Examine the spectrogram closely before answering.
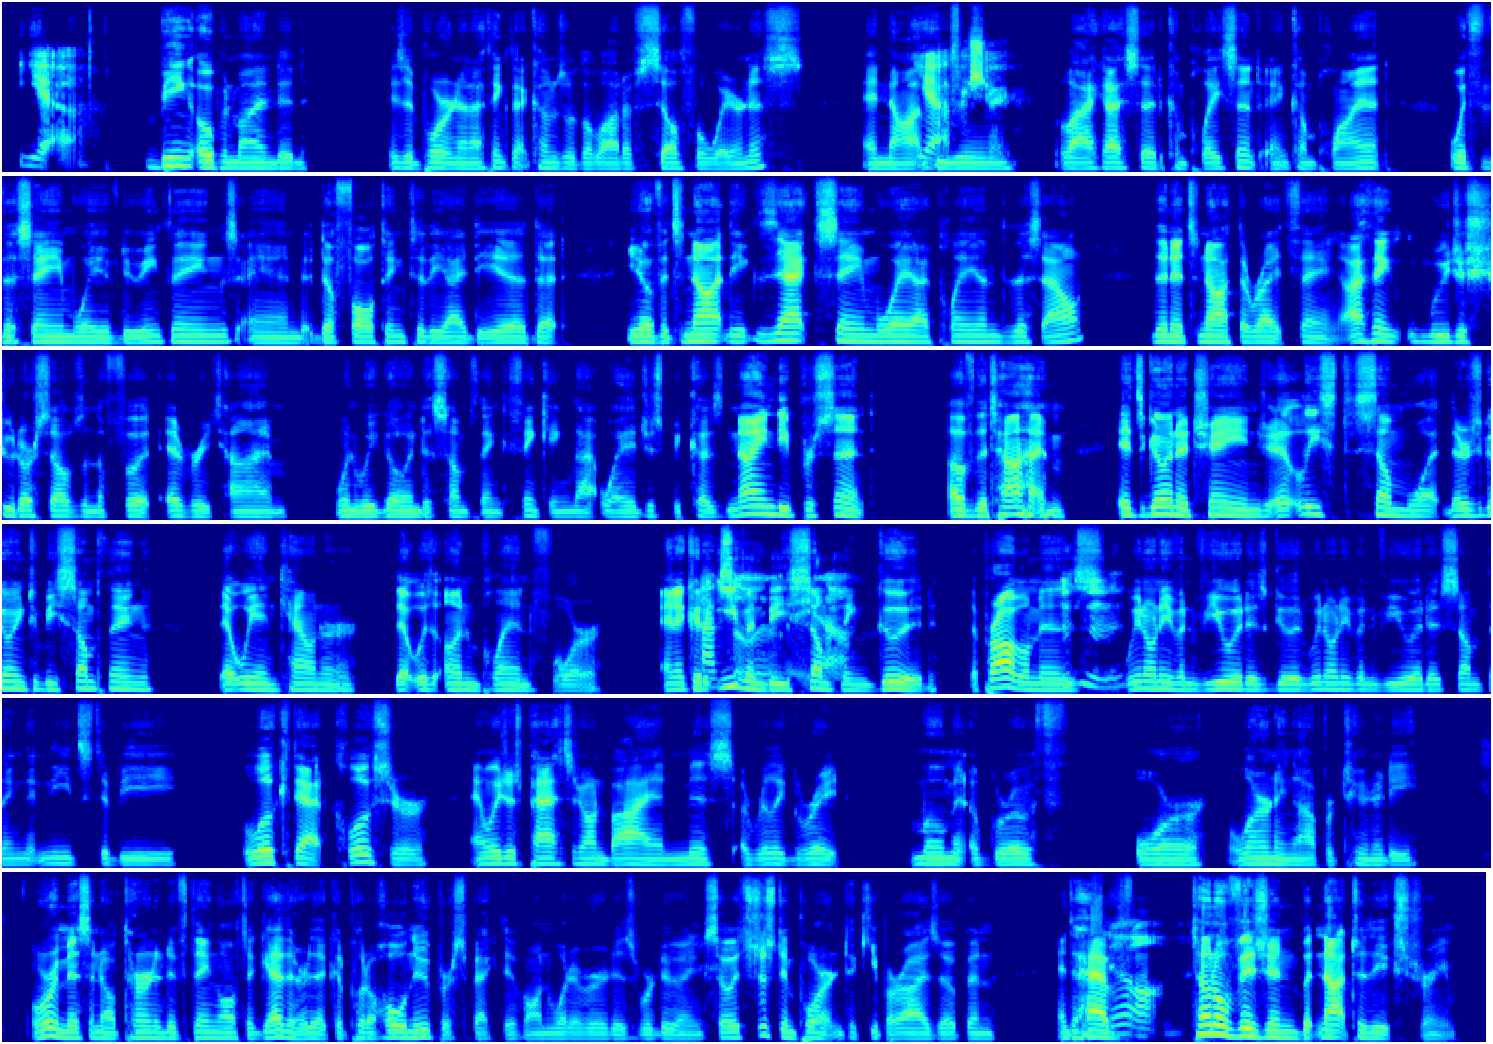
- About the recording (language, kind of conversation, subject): English, unstructured, How do I stay patient yet proactive when change is slow?
- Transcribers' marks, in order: laughing while speaking: "of the time"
